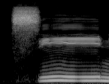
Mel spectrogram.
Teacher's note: when we stop, so we do not say this fatha on the noon as we stop here. · on the both places we long due to ya madda, so we say sinin.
